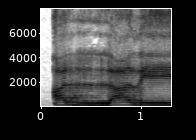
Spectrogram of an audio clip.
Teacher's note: आगे या मद्दा है या साकन से पहले जर है तो या मद्दा होता है एक अलिफ की मकद इसको लंबा करेंगे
